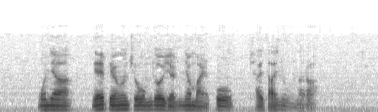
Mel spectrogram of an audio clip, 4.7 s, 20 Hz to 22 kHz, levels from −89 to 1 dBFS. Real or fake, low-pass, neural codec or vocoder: fake; 9.9 kHz; vocoder, 22.05 kHz, 80 mel bands, Vocos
